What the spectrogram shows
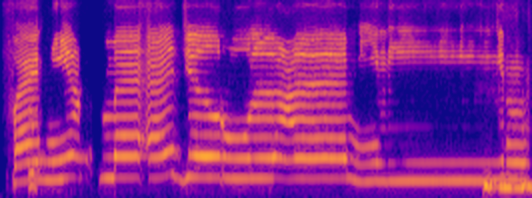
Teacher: lam sukun ajrul tidak terputus dengan huruf berikutnya karena dia tawassut, dialirkan sebagian ya.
